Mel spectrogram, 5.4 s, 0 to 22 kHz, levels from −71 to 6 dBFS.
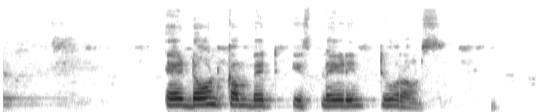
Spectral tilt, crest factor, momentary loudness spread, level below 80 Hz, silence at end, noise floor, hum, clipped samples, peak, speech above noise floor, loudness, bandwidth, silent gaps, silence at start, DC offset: -6.5 dB/octave; 16 dB; 13 LU; -68 dBFS; 1 s; -60 dBFS; none; under 0.1%; -2 dBFS; 44 dB; -17 LUFS; 16 kHz; none; 0.05 s; under 0.1%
